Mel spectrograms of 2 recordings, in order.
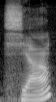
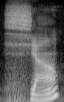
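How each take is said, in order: The two takes are said the same way.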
